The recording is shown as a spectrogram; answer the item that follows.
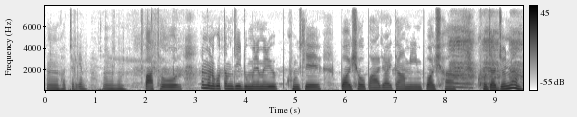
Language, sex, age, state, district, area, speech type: Bengali, female, 18-30, West Bengal, Dakshin Dinajpur, urban, spontaneous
